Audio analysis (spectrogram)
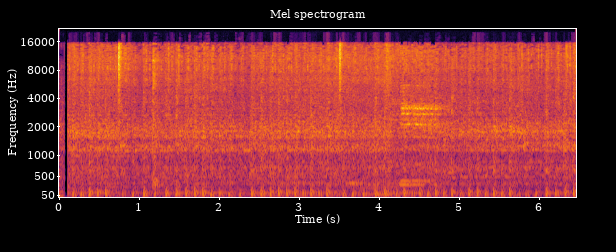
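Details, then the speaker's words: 2017 Royal Enfield Bullet Classic BS4 at idle after a battery change: thumping single-cylinder beat with uneven, skipping pulses and a "chik-chik" sound; misfire, carburetor clamp suspected, not confirmed. "Carburettor ആയിരിക്കും ഒരു sound ചിക്ക് ചിക്രു sound. ചിക്ക് ചിക്നൊരു sound. അത് എന്താണെന്ന് അറിയില്ല."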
